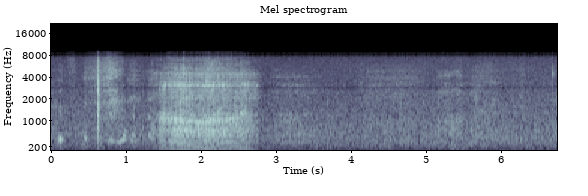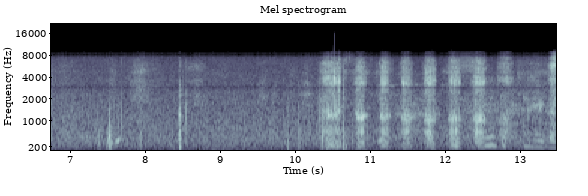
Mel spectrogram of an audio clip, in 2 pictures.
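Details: Person sleeping on the Trans-Siberian train in Russia, 2011: loud rattling snore, then quiet breathing and short snorting breaths over steady travel noise; snoring.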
